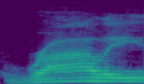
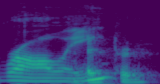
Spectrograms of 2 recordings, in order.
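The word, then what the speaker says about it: Raleigh: if you're in an area like Durham or Riley that's RI Riley Riley Raley Raley okay I pronounced it right the first time there's a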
